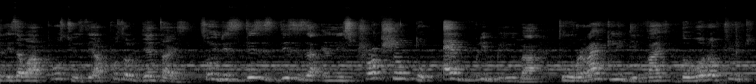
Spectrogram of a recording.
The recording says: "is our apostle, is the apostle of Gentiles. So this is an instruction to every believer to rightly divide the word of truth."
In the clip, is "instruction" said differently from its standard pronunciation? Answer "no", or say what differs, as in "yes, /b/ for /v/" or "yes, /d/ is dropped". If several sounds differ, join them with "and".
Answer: no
